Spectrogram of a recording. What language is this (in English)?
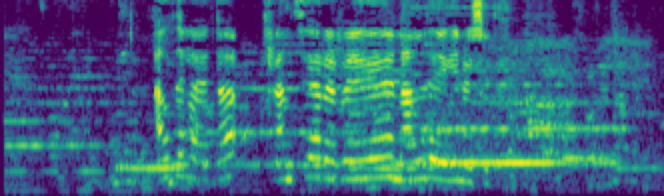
Basque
